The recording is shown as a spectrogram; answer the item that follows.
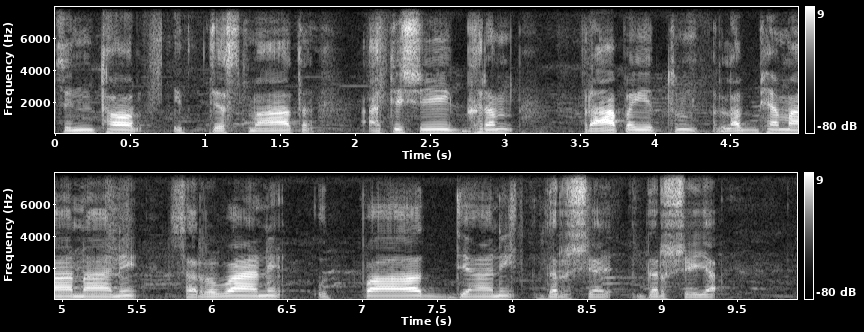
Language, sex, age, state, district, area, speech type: Sanskrit, male, 18-30, Karnataka, Bagalkot, rural, read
